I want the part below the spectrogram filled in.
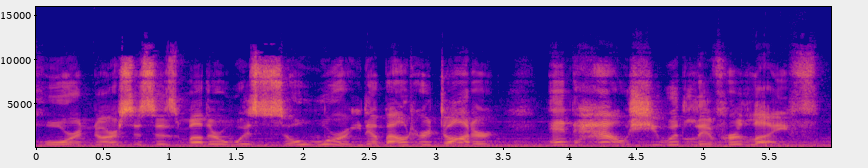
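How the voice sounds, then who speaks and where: A man's voice: medium pitch, unhurried, over music, low-quality recording. A man narrating a children's fairy tale as a scripted storyteller.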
